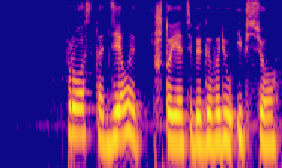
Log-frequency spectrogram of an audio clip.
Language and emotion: Russian, angry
